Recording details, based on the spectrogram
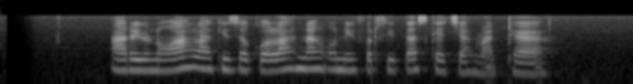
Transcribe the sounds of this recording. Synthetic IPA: ʔaɾilnowahlaɡ̥i̤səkolahnaŋunifərsit̪asɡ̥a̤d̥ʒ̥a̤hma̰ɖ̥a̤

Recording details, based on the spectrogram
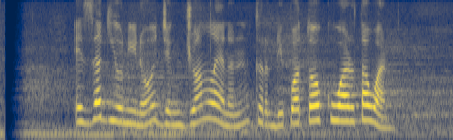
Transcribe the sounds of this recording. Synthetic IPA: ʔezakiuninod͡ʒɨŋd͡ʒɔnlɛnənkɨrdipɔt̪ɔkuwart̪awan

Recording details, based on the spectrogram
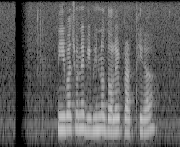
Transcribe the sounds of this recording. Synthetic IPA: niɾbat͡ɕonebibʱinːod̪ɔleɾpɾaɾt̪ʰiɾa

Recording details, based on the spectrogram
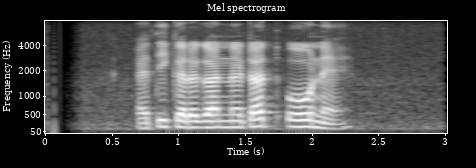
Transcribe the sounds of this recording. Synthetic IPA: ɛt̪ikəɾəɡanːəʈat̪onɛ

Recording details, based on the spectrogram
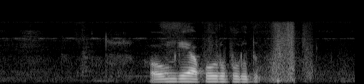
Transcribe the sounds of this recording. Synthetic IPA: owuŋɡeːapuːɾupuɾud̪u

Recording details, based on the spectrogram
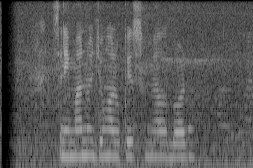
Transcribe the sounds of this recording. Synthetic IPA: sənimanud͡ʒuŋalukɪsmɛlbɔrn

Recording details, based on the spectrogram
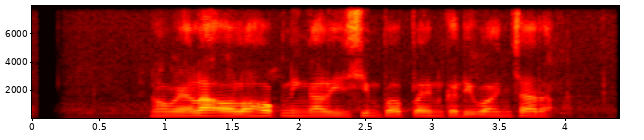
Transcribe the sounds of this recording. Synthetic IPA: nɔwelaɔlɔɦɔk̚niŋalisimpəlplɛnkərdiwaɲt͡ʃaɾa

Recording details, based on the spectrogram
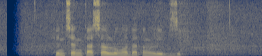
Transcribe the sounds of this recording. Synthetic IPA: finsɛnkasəluŋɔd̪a̤t̪əŋlib̚zɪk̚

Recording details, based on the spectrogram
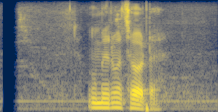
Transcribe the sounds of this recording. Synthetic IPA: umeɾmãt͡sʰʌʈa̰

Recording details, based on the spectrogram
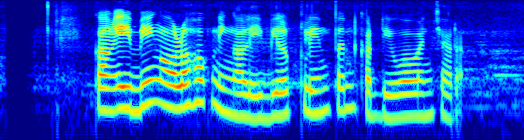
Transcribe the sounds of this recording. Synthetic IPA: kaŋibiŋɔlɔɦɔk̚niŋalibilklint̪ɔnkərdiwawaɲt͡ʃaɾa̰

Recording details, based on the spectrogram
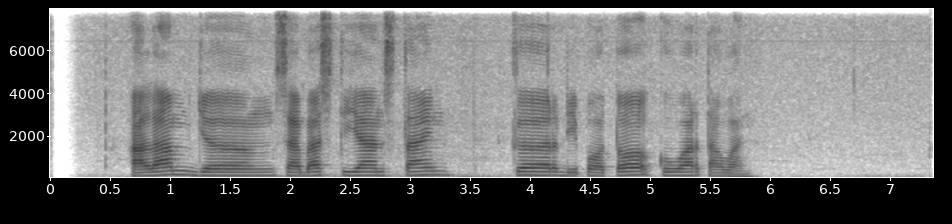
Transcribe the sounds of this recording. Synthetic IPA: ʔalamd͡ʒɨŋsabast̪ianst̪ajnkɨrdipɔt̪ɔkuwart̪awan

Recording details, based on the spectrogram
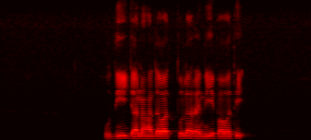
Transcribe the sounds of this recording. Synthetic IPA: hud̪iːd͡ʒanəɦad̪əʋat̪ːuləɾænd̪iːpaʋət̪i

